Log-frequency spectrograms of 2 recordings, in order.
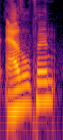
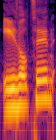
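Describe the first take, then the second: First: Azelton said as AZ-el-ton, short A; second try at the name. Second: Azelton said as AY-zel-ton, long A; first try at the name. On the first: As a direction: Azelton with the first vowel as in cat. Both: Shown as a demonstration. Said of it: "I don't know how you say her name".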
